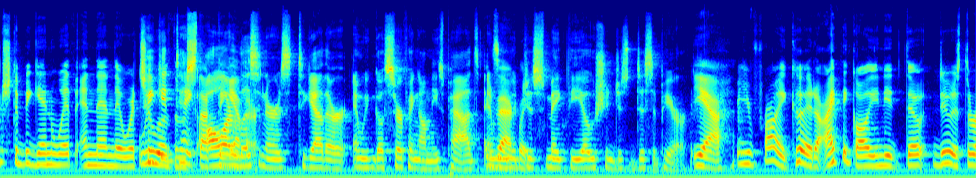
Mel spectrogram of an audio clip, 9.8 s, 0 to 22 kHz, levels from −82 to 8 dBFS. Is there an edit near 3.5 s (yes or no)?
no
